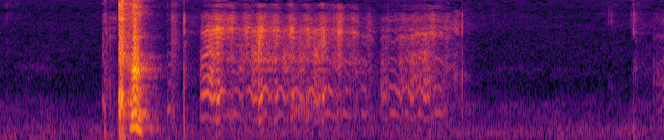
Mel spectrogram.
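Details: Responding to a cough, a cat lets out a rapid gobbling chatter, a rattling string of quick clicky chirps lasting over a second right after the single cough.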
